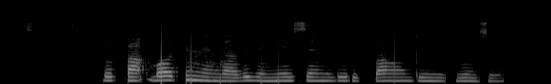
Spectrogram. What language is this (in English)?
Bafia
